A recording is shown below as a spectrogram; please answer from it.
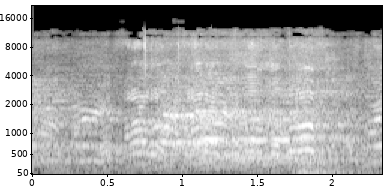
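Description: Several overlapping voices talking and calling out at once: indistinct crowd chatter around a cageside MMA fight.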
